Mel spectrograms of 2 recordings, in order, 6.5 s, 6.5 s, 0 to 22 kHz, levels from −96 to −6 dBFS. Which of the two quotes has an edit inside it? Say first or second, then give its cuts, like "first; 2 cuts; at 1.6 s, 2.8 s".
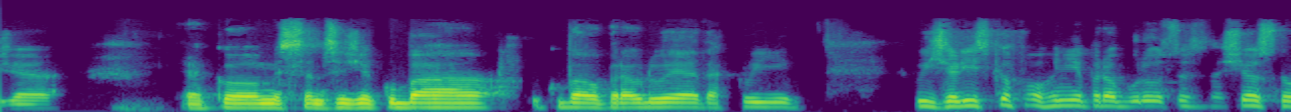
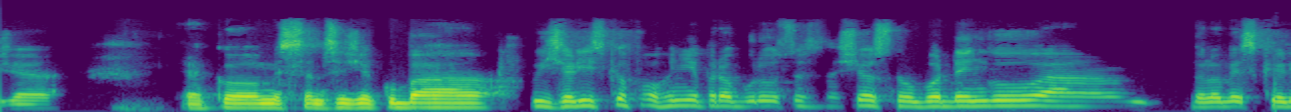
second; 1 cut; at 2.6 s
